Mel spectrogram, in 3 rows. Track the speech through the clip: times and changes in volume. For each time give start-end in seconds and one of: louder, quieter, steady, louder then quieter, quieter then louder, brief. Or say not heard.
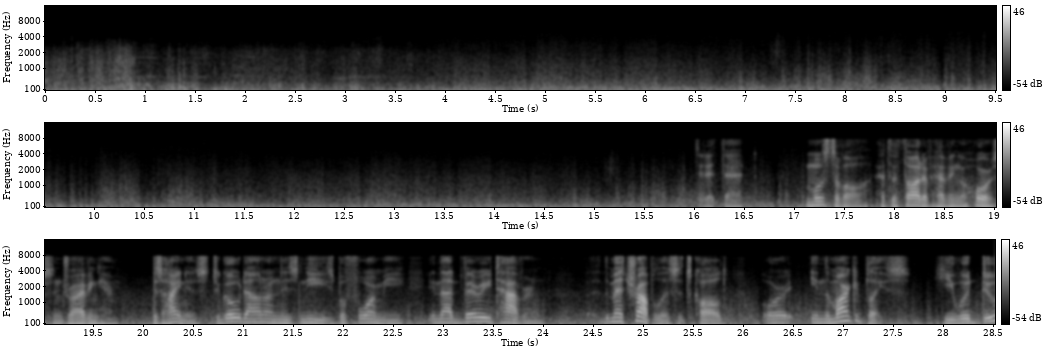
16.1-16.5 brief
17.1-28.4 steady.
